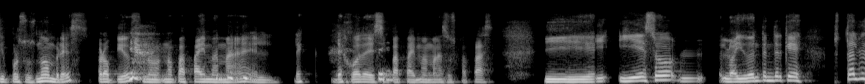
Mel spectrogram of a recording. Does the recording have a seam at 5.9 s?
yes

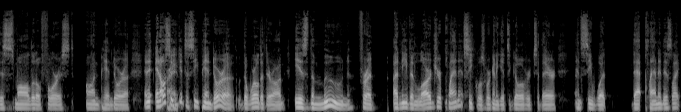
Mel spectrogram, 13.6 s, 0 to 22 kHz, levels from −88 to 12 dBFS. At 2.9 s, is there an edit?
no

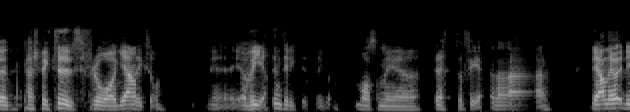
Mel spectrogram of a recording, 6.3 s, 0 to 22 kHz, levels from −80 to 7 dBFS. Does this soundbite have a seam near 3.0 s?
no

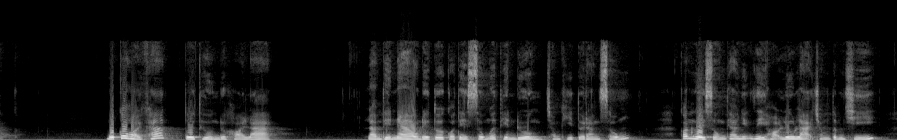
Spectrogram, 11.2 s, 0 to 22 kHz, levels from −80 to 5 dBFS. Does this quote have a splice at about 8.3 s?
no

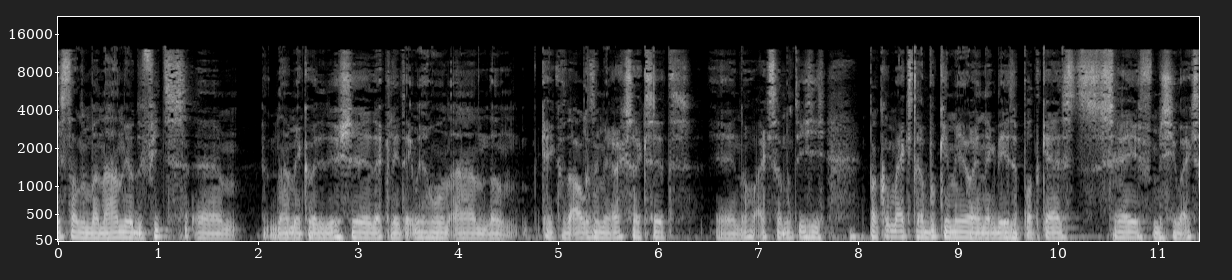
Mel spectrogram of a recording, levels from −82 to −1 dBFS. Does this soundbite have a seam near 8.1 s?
no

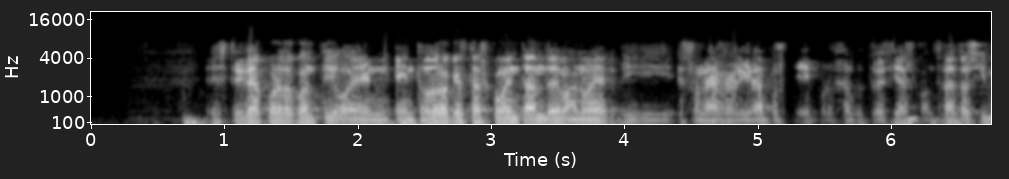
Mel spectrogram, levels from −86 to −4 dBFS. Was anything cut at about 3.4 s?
no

